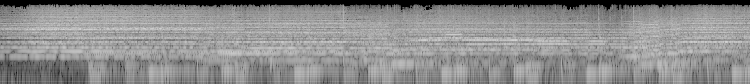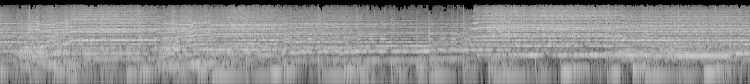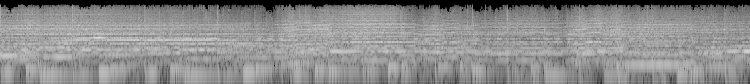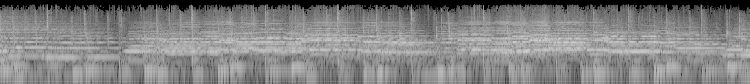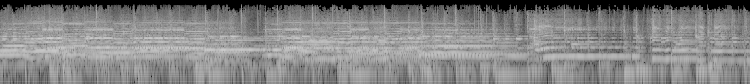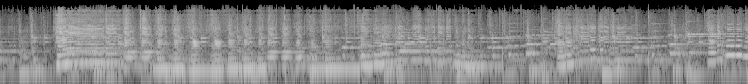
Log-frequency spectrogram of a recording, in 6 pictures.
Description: とてつもなく優美でロマンティックな魅惑のストリングス・ラウンジ！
